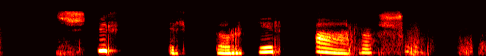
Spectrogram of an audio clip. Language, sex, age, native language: Icelandic, female, 7, Icelandic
